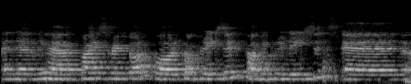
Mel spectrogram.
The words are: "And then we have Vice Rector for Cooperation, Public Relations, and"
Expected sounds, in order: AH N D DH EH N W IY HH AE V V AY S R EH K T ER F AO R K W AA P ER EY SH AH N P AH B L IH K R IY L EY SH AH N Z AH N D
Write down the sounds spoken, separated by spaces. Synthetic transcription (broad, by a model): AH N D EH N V IY HH AE V F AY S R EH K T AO F AO R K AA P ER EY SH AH N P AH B L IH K R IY L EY SH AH N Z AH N D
